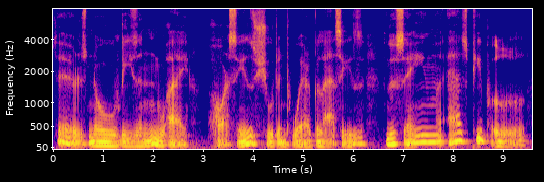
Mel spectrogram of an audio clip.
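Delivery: slow, worn-out plough horse voice; a weary old horse grumbling about his vet. A narrator's reading. Plough horse complaining to the doctor, slow horse voice.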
